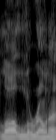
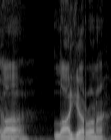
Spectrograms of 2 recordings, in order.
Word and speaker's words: La Llorona: feel like that's funny I didn't even realize I was saying it wrong for the longest time I was saying it La Llorona because I'm not a Spanish speaking type it's la la Orana yeah like that and what does that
